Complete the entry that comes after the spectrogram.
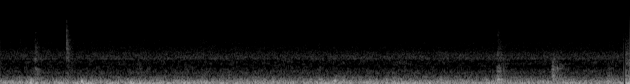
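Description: Steady low rumble of an N700S Shinkansen at speed, heard inside the passenger cabin, with a faint steady whine above it and a few soft ticks.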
